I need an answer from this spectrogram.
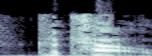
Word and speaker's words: cacao: Chocolate has many health properties that are very great, especially raw cacao, which is how it's pronounced.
